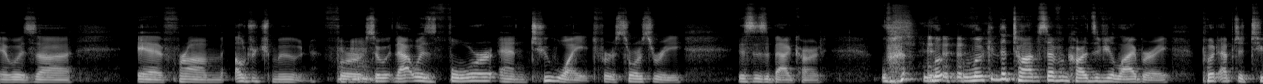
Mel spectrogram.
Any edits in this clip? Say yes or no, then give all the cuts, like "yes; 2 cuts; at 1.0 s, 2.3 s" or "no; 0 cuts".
yes; 1 cut; at 4.3 s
